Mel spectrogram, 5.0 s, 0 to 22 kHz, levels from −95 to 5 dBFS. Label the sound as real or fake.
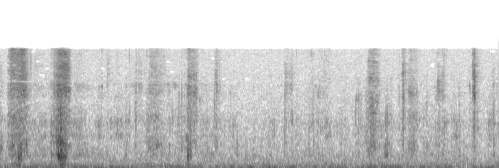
real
